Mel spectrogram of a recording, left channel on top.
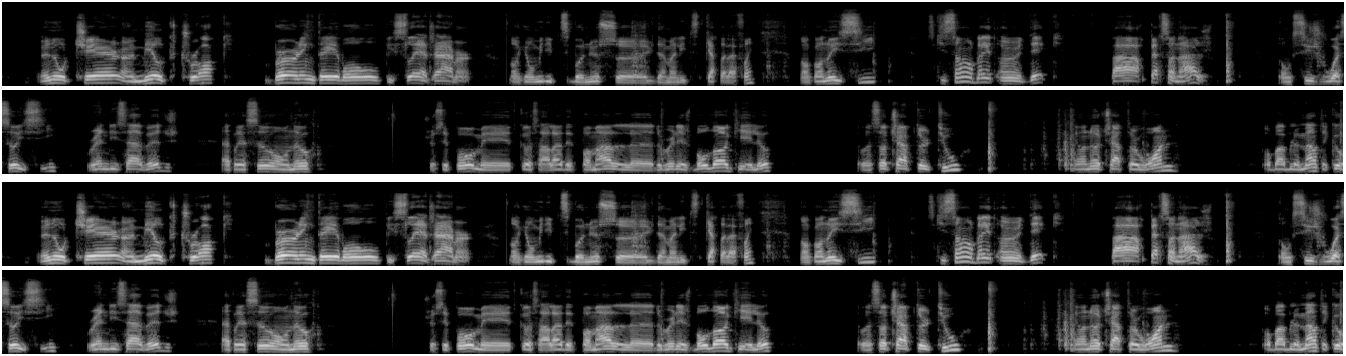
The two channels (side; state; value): left; quieter; 3.8 dB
